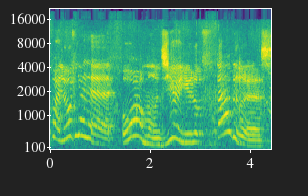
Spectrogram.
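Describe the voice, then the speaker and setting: A woman's voice: high voice, wildly swooping pitch, a little hiss or hum, heavily acted. A woman playing a flamboyant, effusive, glamorous friend in a radio play, drawing out her words. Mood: effusive, delighted. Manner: effusive, drawn-out.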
